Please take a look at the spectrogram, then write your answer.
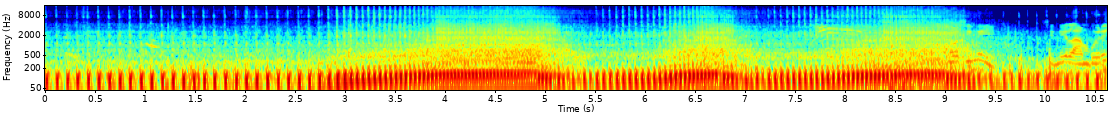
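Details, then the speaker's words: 2010 Yamaha Mio Sporty (Gen 1) scooter, kick-started because the battery seems dead after long disuse. A steady idle pulsing about three times a second, with a buzzy vibration on top from a loose headlamp cover; the engine itself still sounds smooth. "ini juga agak longgar, teman-teman. Ya, itu sebabnya bergetar. Suara mesinnya masih halus."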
